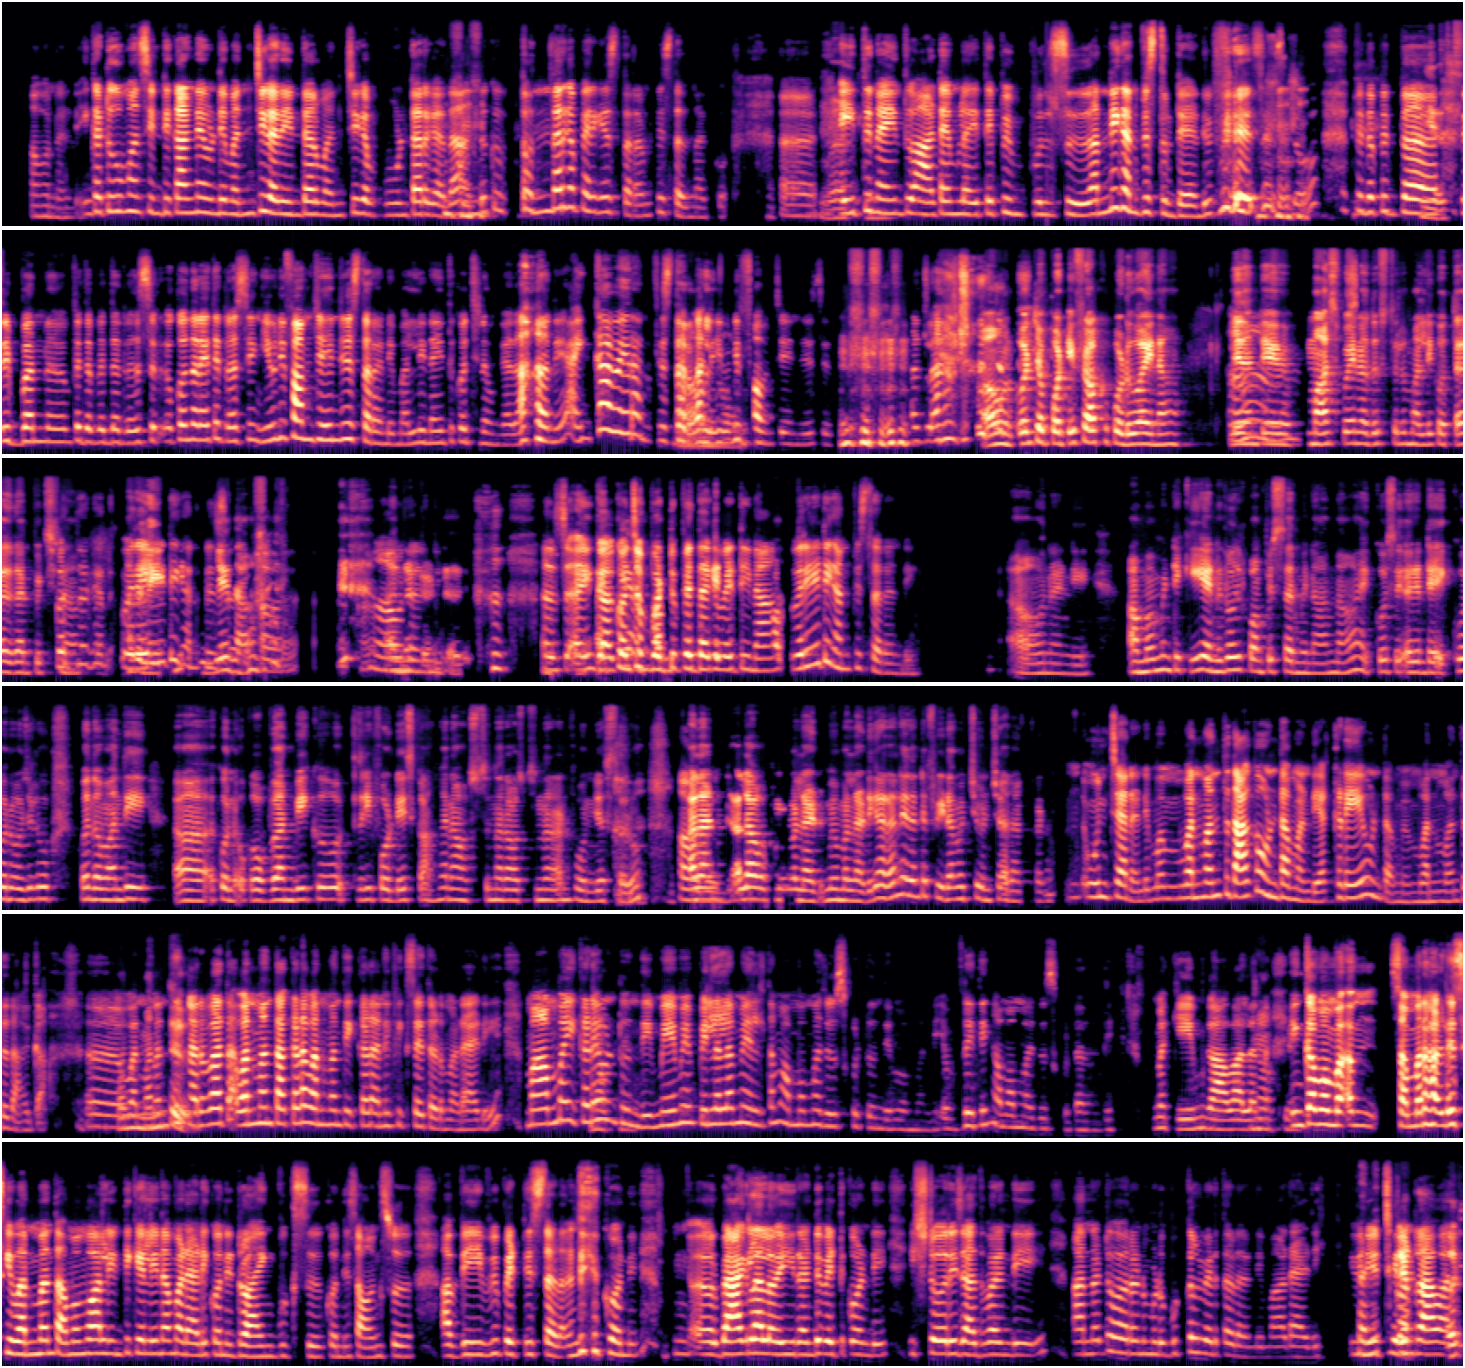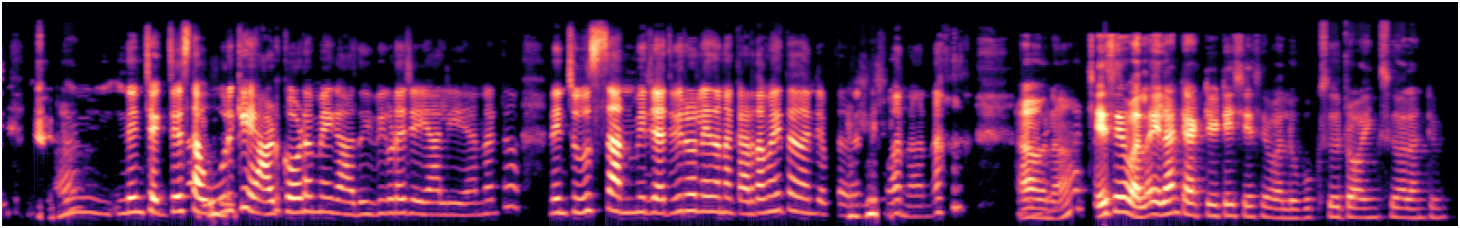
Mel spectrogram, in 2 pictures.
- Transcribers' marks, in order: in English: "టూ మంత్స్"; giggle; in English: "ఎయిత్ నైన్త్"; in English: "పింపుల్స్"; laughing while speaking: "ఫేసెస్‌లో"; in English: "ఫేసెస్‌లో"; giggle; in English: "యెస్"; in English: "రిబ్బన్"; in English: "డ్రెస్"; in English: "డ్రెసింగ్ యూనిఫార్మ్ చేంజ్"; in English: "నైన్త్"; laughing while speaking: "గదా! అని. ఇంకా వేరు అనిపిస్తారు వాళ్ళ యూనిఫార్మ్ చేంజ్ జేసేస్తే అట్లా అట్లా"; chuckle; in English: "యూనిఫార్మ్ చేంజ్ జేసేస్తే అట్లా అట్లా"; in English: "ఫ్రాక్"; other background noise; in English: "వేరైటీ"; giggle; unintelligible speech; in English: "వన్"; in English: "త్రీ ఫోర్ డేస్"; in English: "వన్ మంత్"; in English: "వన్ మంత్"; in English: "వన్ మంత్"; in English: "వన్"; in English: "వన్ మంత్"; in English: "వన్ మంత్"; in English: "ఫిక్స్"; in English: "డ్యాడీ"; in English: "ఎవరీథింగ్"; in English: "సమ్మర్ హాలిడేస్‌కి వన్ మంత్"; in English: "డ్యాడీ"; in English: "డ్రాయింగ్ బుక్స్"; in English: "సాంగ్స్"; giggle; in English: "స్టోరీ"; in English: "డ్యాడీ"; in English: "చెక్"; giggle; chuckle; unintelligible speech; in English: "యాక్టివిటీస్"; in English: "బుక్స్, డ్రాయింగ్స్"
- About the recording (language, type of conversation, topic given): Telugu, podcast, మీరు పాఠశాల సెలవుల్లో చేసే ప్రత్యేక హాబీ ఏమిటి?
